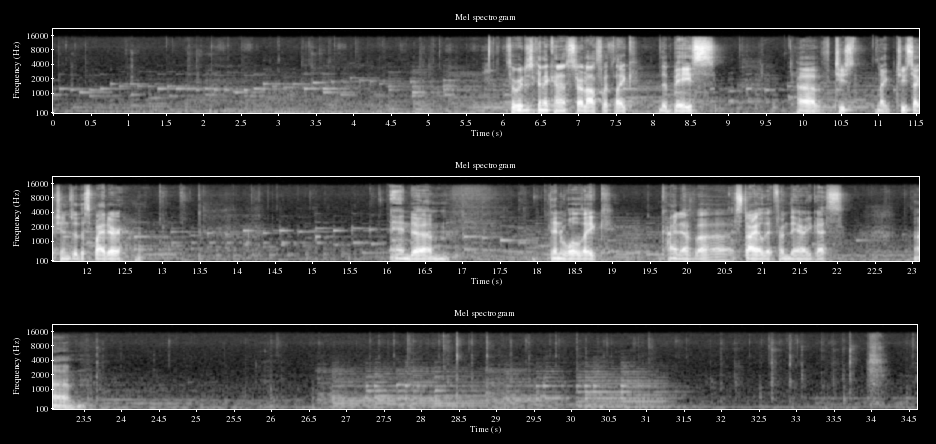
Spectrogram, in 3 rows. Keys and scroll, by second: 0.2 s, 1.0 1, 3.1-4.9 typing, 16.9 s, 17.2 1, 18.0 s, 19.5-20.4 typing, 22.9 s, 23.6 5, 26.0 s, 26.6 s, 30.4-34.6 typing.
